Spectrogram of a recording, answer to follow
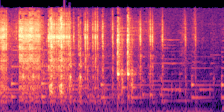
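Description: Typewriter keys striking in quick, uneven clicks over background music; the clicks thin out near the end.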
